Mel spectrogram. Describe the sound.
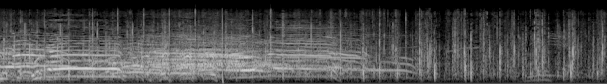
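A loud burst of applause from a crowd at a search headquarters in the Bolsherechensky District as searchers carry out a found little boy: dense clapping mixed with excited overlapping voices, then thinning out to scattered claps over the last couple of seconds.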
